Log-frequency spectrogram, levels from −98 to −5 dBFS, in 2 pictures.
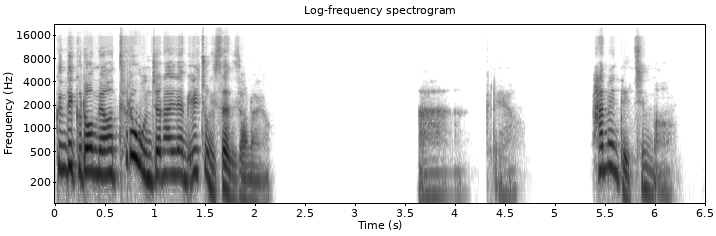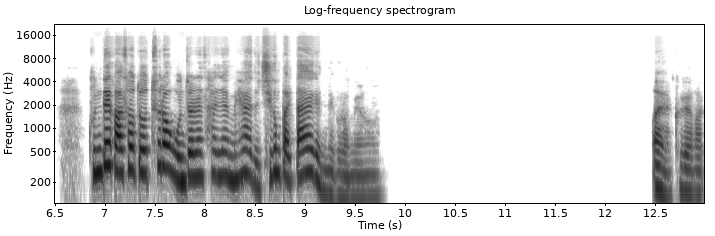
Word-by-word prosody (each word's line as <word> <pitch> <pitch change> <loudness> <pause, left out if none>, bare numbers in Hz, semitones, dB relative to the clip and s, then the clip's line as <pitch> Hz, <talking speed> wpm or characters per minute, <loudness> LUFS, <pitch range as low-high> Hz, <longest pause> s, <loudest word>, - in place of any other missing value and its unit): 근데 315 +1 +1
그러면 270 -3 +3
트럭 420 - +5
운전하려면 255 -1 0
1 265 - -2
종 - - -4
있어야 170 -3 -1
되잖아요. 110 -3 -12 1.5
아 - - -18 0.3
그래요? - - -24 0.8
하면 290 0 -2
되지 - - -9
뭐. - - -16 0.6
군대 270 +5 +3
가서도 275 -2 +3
트럭 305 -1 +2
운전을 235 +3 +1
하려면 240 -2 -4
해야지. 250 -7 -4
지금 245 +11 -3
빨리 235 -4 -1
따야겠네 230 - -1
그러면. 125 0 -14 2.7
예. 160 -6 -3
그래가 145 -2 -9
245 Hz, 275 characters per minute, -20 LUFS, 160-270 Hz, 2.7 s, 트럭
